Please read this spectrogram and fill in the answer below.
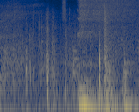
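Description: Film soundtrack: quiet background music with a few scattered footsteps.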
